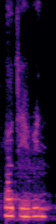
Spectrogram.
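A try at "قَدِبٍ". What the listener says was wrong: হ্যাঁ, আমি যতটুকু শুনতে পাচ্ছি তোমার দালের উচ্চারণটা নরম হচ্ছে না, তাহলে নরম করার চেষ্টা করতে হবে।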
